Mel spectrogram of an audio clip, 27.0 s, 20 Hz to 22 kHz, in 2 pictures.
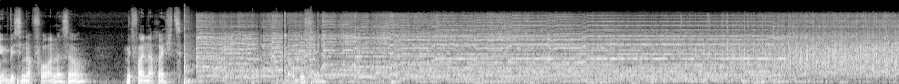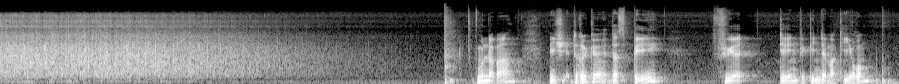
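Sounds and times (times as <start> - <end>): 
speech: 0.0 - 3.1, 4.5 - 5.0, 20.7 - 23.5, 24.2 - 26.8
ringing final musical chord: 3.0 - 12.6
crowd applauding: 8.4 - 19.0.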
